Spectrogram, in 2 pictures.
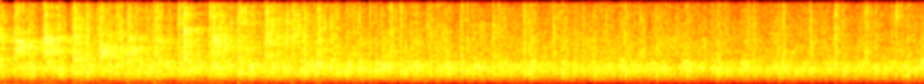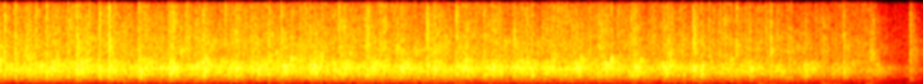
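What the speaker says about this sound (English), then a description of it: "Yes, let's have a round of applause." Sustained applause at a graduation dinner, a thick, steady roar of many hands that holds for a long stretch before tapering off at the end.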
